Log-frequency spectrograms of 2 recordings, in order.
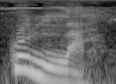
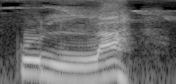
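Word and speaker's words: كُلَّهُ: আল্লাহুম্মা গফিরলি যামবি কুল্লাহ। আমি আবারও বলছি, আল্লাহুম্মা গফিরলি যামবি কুল্লাহ। লাস্টে হা উচ্চারণ, কুল্লাহ অথবা কুল্লাহু এভাবে পড়বেন।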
